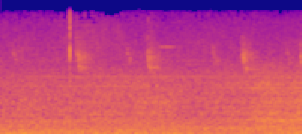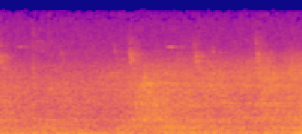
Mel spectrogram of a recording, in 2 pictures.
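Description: Faint short high bird calls repeat roughly once a second over a steady low rumble of background noise, which grows louder about six seconds in.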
